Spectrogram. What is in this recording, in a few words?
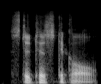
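"statistical", American English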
